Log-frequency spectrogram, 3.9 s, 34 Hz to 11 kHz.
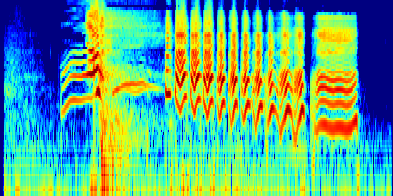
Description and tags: Witch laugh
Witch's laugh recorded on IPhone on January 2020. Just my voice being witchy.
creepy, evil, laugh, Witch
